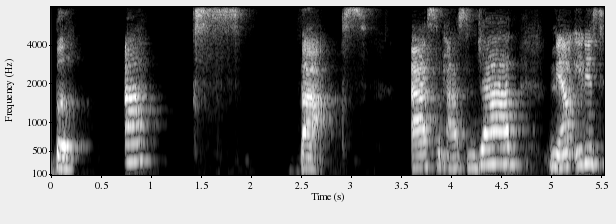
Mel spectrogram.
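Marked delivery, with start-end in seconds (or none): 0.0-2.0 b, ah, ks as separate sounds for BOX. Shown as a demonstration. Teacher showing the sounds in box, each said separately. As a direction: break BOX into b... ah... ks. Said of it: "tell me the sounds that you hear".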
